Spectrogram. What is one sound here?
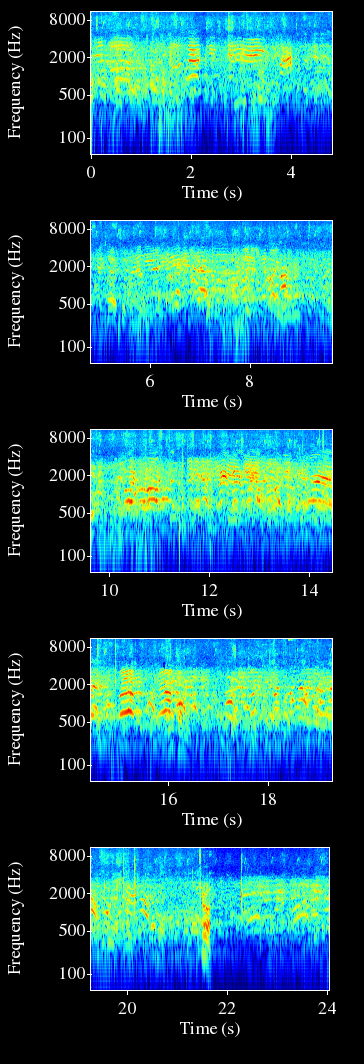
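Players shout to each other across a field.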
